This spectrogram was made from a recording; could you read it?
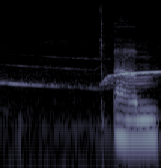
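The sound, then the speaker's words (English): A steady emergency vehicle siren wail holds one pitch, drifting slightly downward, clear, before a man's voice starts talking over it near the end. “Why is there always a fucking siren?”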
